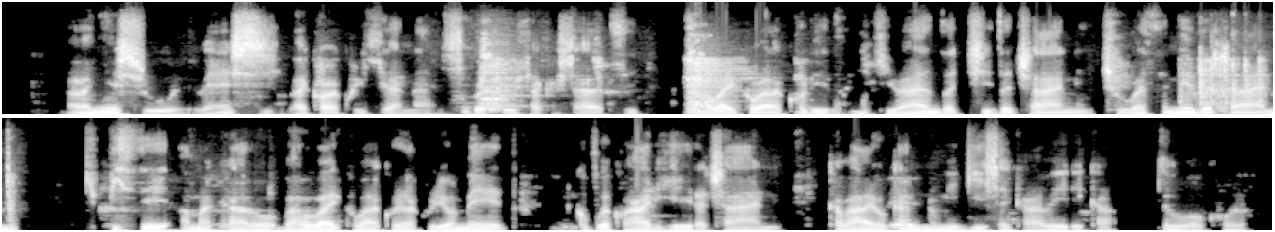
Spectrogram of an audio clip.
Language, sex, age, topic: Rundi, male, 18-24, education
